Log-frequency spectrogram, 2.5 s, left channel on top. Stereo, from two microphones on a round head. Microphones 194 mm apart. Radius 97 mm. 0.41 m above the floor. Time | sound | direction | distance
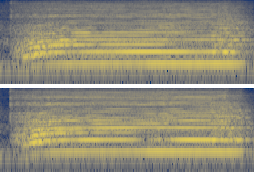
0.1 | a blender | 40° right (ahead or behind) | 3.5 m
